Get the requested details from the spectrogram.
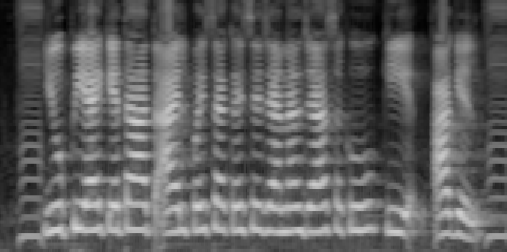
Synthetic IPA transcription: jupiajket̪aɦt̪ʰa̰ɪlpəɪsakəjsed͡ʒanəld͡ʒasəkukiaɡel

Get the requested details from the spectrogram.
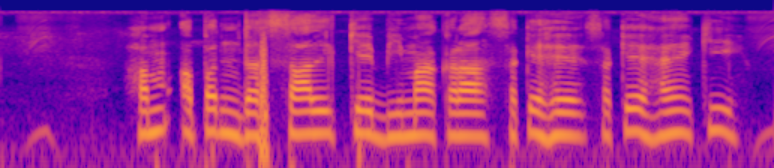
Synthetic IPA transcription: hɐmɐpənd̪ɐsːaːlkebiːmakɐɾasəkeɦsəkeɦɛ̃ki

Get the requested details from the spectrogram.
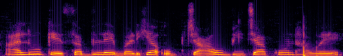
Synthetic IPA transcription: aːlukesɐblebɐɽ̤ijaʔʊpt͡ʃaːubiːt͡ʃakoːnɦɐʋeː

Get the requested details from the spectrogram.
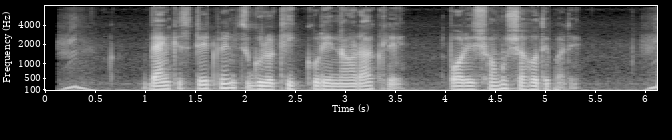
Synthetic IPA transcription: bɛŋksʈeʈmeɳʈsɡuloʈʰikːoɾenaɾakʰlḛ | pɔɾeɾʃɔmoʃːaɦot̪epa̰ɾe

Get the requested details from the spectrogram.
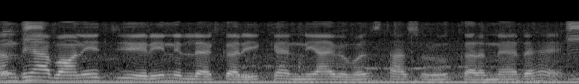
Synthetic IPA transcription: ə̃nd̪ʱjãbaːnid͡ʒiɾinɪlekəɾikenɪjaːjʋjəʋəst̪ʰasʊɾukəɾneɾəɦḛ

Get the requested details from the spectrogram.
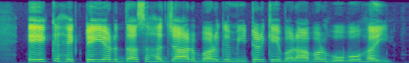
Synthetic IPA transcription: eːkɦek̚ʈeːɾijəɾd̪əsɦəd͡ʒaːɾbəɾɡmiːʈəɾkebəɾaːbəɾɦoːboɦəi

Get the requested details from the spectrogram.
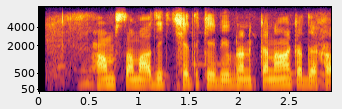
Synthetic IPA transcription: həmsamad͡ʒikt͡ʃʰet̪ɾəkebibɾənkənãkəd̪ekʰə

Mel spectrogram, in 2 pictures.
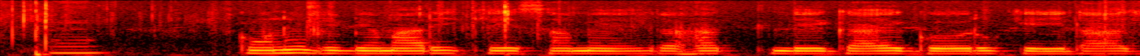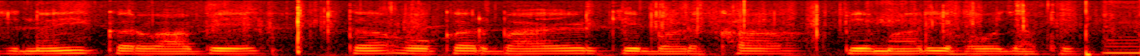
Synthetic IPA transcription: koːnobʱibeːmaːɾikesəməjɾəɦət̪leɡaːeɡoːɾukeɪlaːd͡ʒnɐɦĩkəɾʋaːbet̪əoːkəɾbaːjəɽkebəɽkʰab̥eːmaːɾiɦod͡ʒaːt̪eː

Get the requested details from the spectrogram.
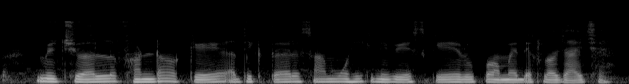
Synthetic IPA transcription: mut͡ʃuəlpʰəɳɖɔkeə̰d̪ʱikt̪əɾsamuɦikniʋeskeɾupɔ̃mẽd̪ekʰlɔd͡ʒajt͡ʃʰɛ

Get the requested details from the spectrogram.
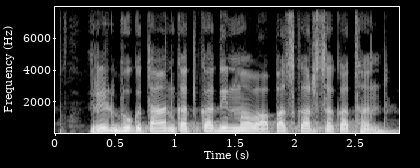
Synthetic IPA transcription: ɾiɽbʱʊɡt̪aːnkət̪kad̪inmãʋaːpəskəɾsəkət̪ʰɦən

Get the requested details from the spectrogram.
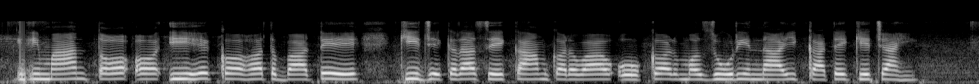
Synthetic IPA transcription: iimaːnt̪ɔɔːɾiɦekəɦət̪baːʈekid͡ʒeːkɾasekaːmkəɾʋaoːkəɾməzuːɾinaːikaːʈeket͡ʃaːɦĩː

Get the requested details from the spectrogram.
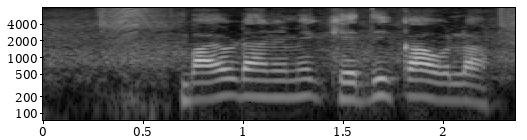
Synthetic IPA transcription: baːjoːɖaːnemẽːkʰeːt̪̬iːkaːɦoːlaː

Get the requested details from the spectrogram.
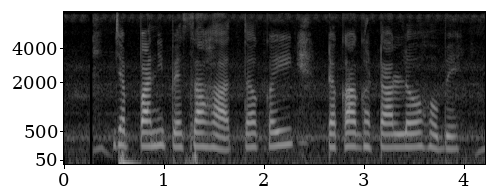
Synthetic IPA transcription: d͡ʒɐb̚paːnipɛːsaɦɛt̪ɔkəiʈɐkaɡʱəʈaloɦoːbeː

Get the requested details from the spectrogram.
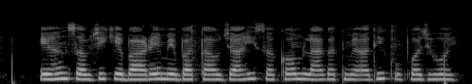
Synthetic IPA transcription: eɦənsəbd͡ʒikebaɾemebət̪aud͡ʒaɦisə̃kəmlaɡət̪meəd̪ʱikupəd͡ʒɦoj

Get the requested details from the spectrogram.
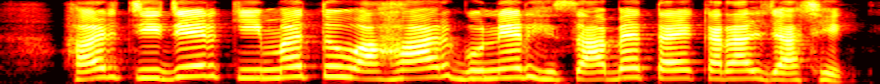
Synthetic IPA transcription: həɾt͡ʃid͡ʒeɾkiːmət̪ʋaɦaɾɡʊneɾɦɪsaːbet̪əjkəɾəld͡ʒaːt͡ʃʰek̚

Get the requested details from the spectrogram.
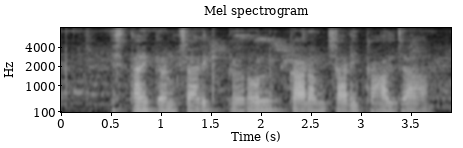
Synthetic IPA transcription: ist̪ʰaikɾəmt͡ʃaɾikpeɾolkaɾəmt͡ʃaɾikaɦəld͡ʒa

